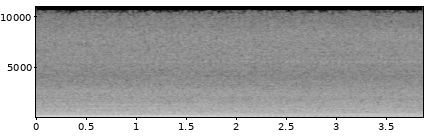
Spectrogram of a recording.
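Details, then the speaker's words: Early 1974 Triumph TR6 six idling after sitting for years, on fuel of unknown age: even, steady low idle with a regular beat, no knocking or missing; has oil pressure before it dies. "I just wanted to see if it was going to start. She runs. And she has oil pressure, which is good."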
